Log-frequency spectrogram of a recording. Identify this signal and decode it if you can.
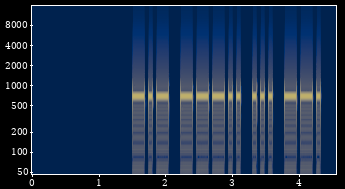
Morse code, heard as a keyed tone, about 20 wpm, 700 Hz. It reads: K8SG
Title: Speed Racing - USA 1x2 Call Signs 17wpm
